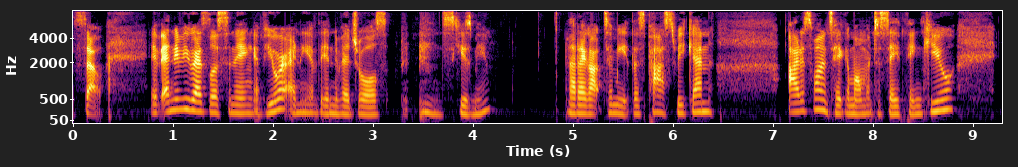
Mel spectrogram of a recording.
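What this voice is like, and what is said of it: Hoarse, worn-out voice. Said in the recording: “that is why my voice is gone.”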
